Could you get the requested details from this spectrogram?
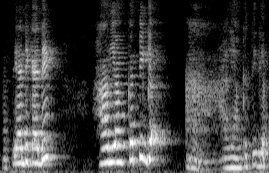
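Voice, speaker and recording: A woman teaching a children's church service in an animated, playful way, acting out quotes. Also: a little high, fairly quick. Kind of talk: children's sermon. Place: church hall. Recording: echoey room.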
